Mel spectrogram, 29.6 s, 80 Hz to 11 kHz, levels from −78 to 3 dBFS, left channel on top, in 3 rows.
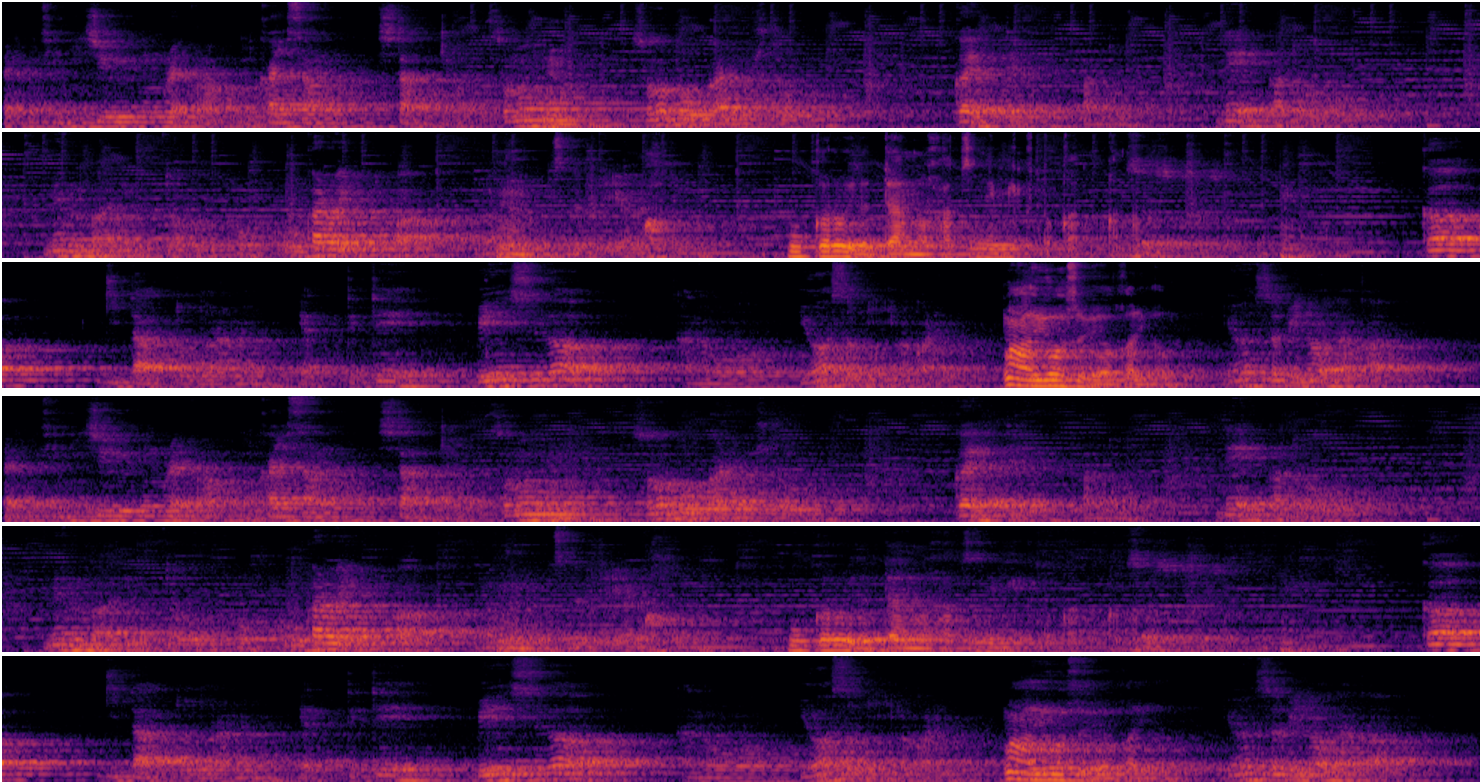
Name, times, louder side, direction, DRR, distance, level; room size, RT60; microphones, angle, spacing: voice 1, 0.0-3.7 4.2-5.3 5.7-5.9 6.3-7.5 8.1-9.0 10.1-12.7 13.0-14.5 14.8-14.9 17.3-18.1 19.3-19.6 20.3-22.5 22.8-23.6 24.2-26.1 27.8-29.0, equal, 15° left, -5 dB, 2.0 m, -33 dB
Organ, 3.0-19.0, left 1 dB, 40° left, 1.2 m, -46 dB
voice 2, 15.1-17.5 18.4-18.5 26.4-27.6, left 3 dB, 90° left, 7 dB, 0.5 m, -28 dB
12.5 x 7.6 x 4.0 m, 2.4 s
head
